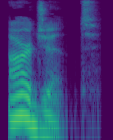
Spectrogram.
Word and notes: argent: British English

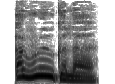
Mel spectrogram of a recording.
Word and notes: arugula: British English

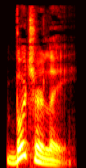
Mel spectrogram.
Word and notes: butcherly: British English

